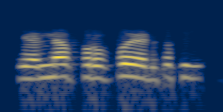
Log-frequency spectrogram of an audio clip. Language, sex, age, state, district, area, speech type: Tamil, female, 30-45, Tamil Nadu, Tirupattur, rural, conversation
